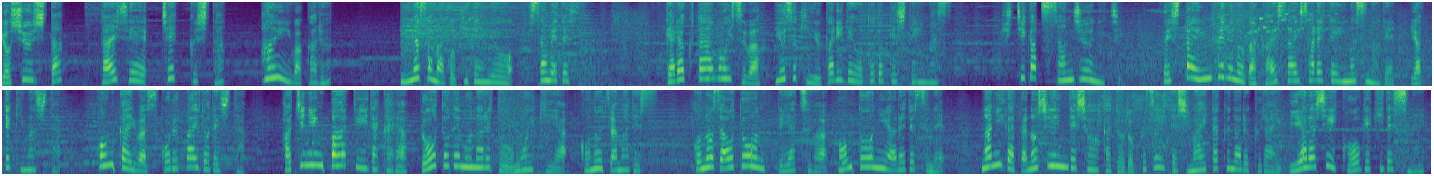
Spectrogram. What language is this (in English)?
Japanese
